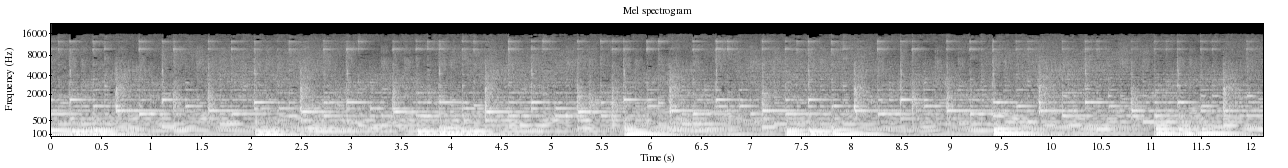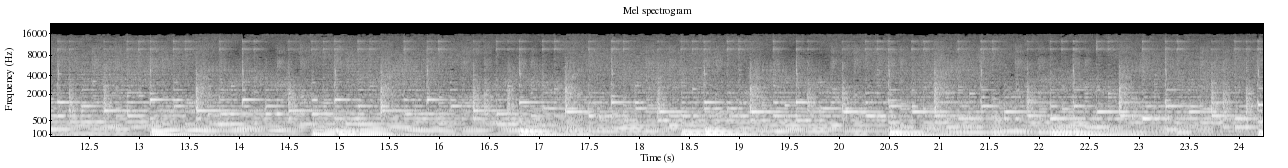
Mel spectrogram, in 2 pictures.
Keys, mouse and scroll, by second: 3.9 click, 5.1-6.1 scroll down 1, 7.4 Tab, 7.9-8.9 scroll down 1, 8.9 click, 9.8-10.4 middle drag, 11.4 scroll up 1, 13.0-13.9 middle click, 14.1-14.8 middle click, 15.1 scroll down 1, 17.9-18.6 scroll down 1, 18.9-19.9 middle drag, 22.5-23.0 typing.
